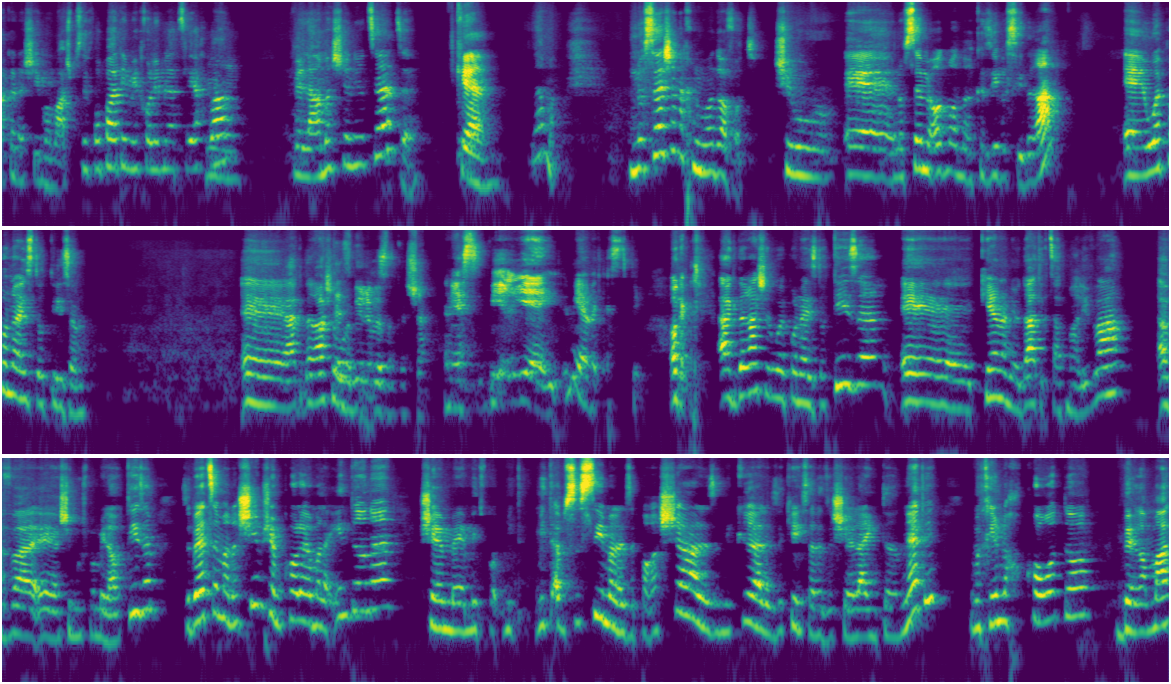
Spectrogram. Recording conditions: poor sound quality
